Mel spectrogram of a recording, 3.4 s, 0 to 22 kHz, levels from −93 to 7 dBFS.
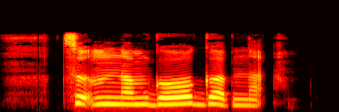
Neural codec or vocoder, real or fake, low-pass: none; real; 7.2 kHz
